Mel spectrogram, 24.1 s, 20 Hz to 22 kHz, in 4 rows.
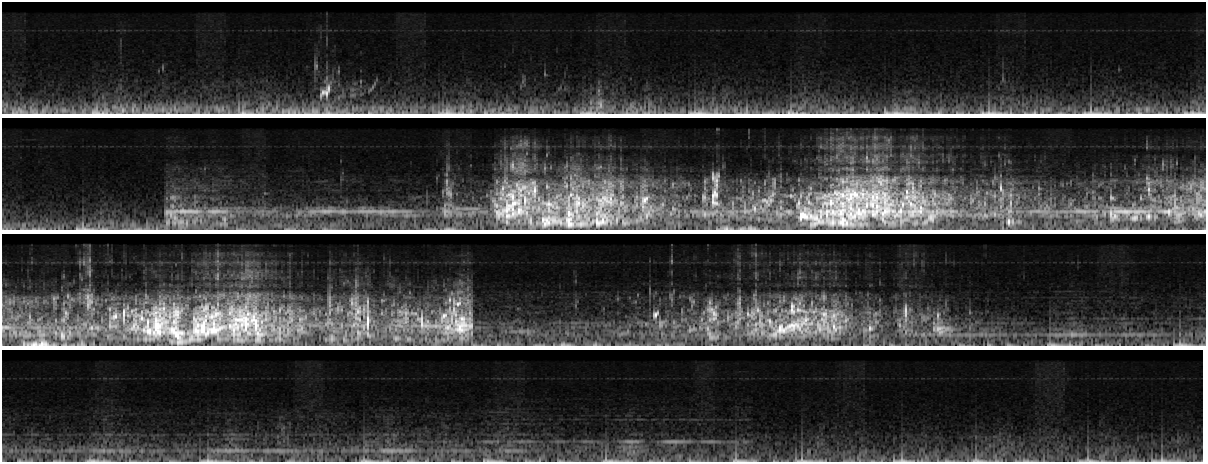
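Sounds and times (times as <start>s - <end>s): paddle splashing in water: 8.2s - 14.4s, 15.0s - 17.0s.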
